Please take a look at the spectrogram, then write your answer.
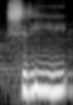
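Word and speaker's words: श्री: make sure we include the r sound where it deserves to be or where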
